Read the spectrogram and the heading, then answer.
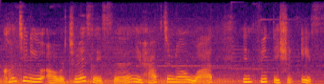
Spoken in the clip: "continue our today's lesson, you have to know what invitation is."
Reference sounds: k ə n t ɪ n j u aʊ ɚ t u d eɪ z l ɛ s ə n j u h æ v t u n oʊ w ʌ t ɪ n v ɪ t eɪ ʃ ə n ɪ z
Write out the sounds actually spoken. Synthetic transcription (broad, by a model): k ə n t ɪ n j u aʊ ɚ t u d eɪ s l ɛ s ə n j u h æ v t u n oʊ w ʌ t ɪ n f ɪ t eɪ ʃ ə n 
